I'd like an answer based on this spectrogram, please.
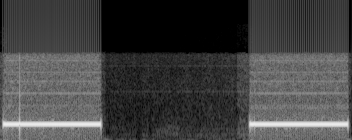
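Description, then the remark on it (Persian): A telephone busy signal after a call drops: a steady mid-pitched tone sounds loudly for about a second, cuts to silence, then returns, with no voices. “اصلا قطع می‌کنه.”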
